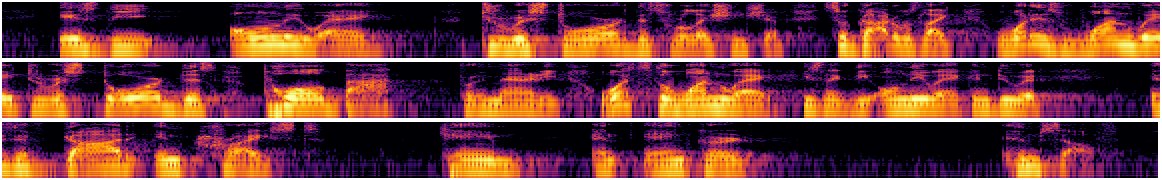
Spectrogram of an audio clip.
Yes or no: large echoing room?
yes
